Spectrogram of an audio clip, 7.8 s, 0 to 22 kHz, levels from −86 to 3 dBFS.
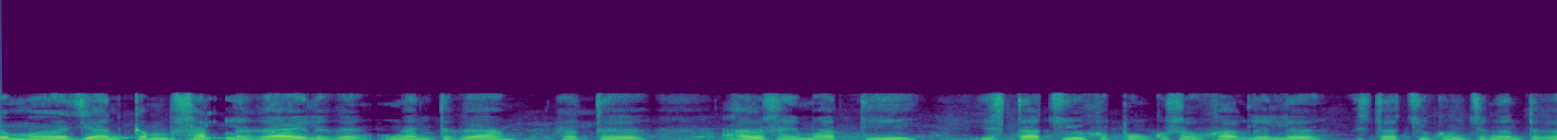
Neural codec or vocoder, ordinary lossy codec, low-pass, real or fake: vocoder, 44.1 kHz, 128 mel bands every 256 samples, BigVGAN v2; none; 7.2 kHz; fake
